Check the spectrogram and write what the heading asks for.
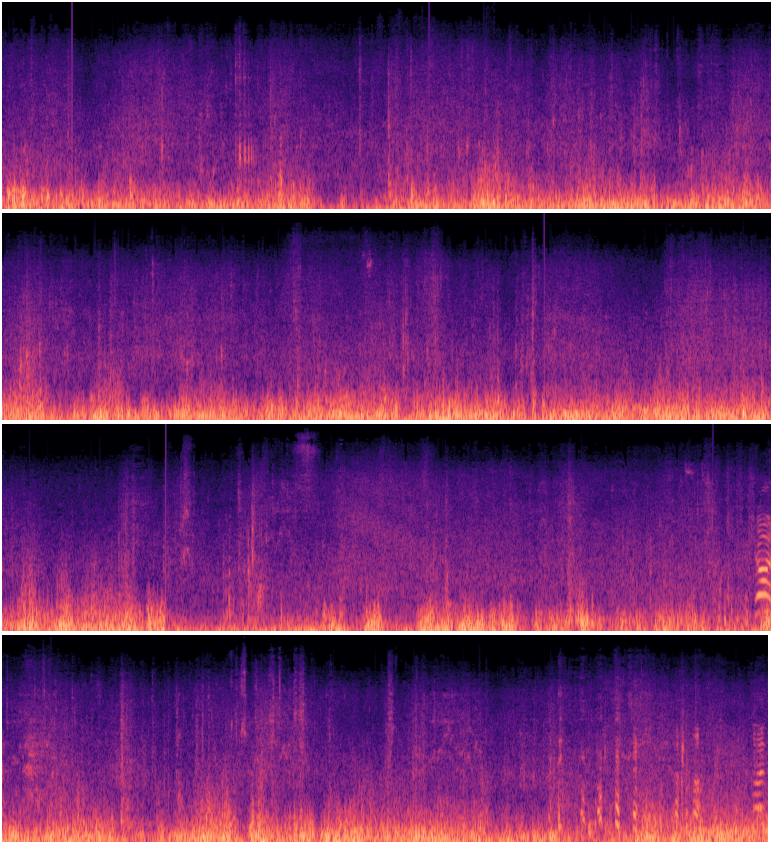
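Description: Wind buffeting the microphone on open water, a heavy rumbling noise with irregular gusts, over choppy sea lapping around a drifting jet ski.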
